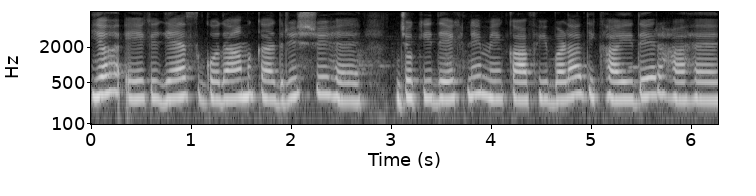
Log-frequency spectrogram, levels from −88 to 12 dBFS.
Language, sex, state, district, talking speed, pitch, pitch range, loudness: Hindi, female, Jharkhand, Garhwa, 160 wpm, 270 Hz, 260-295 Hz, -15 LUFS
